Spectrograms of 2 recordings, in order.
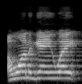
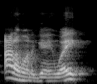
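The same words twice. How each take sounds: First: Lifted pitch, mock-insistent wanting; mock eager wish. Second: Dropped lower, dismissive about-face; mock refusal. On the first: Acting out flip-flop energy, mock eager wish. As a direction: punch it up as the wanting side. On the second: Acting out flip-flop energy, mock low refusal. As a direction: drop down for the contrary side.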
